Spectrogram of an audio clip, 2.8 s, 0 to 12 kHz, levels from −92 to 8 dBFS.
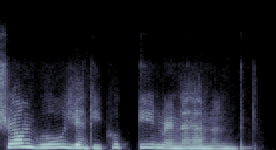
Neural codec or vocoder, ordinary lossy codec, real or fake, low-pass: codec, 16 kHz, 0.5 kbps, FreqCodec, larger model; Opus, 16 kbps; fake; 7.2 kHz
